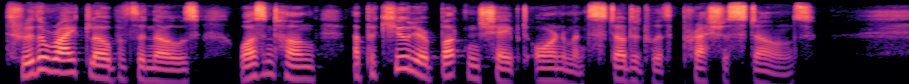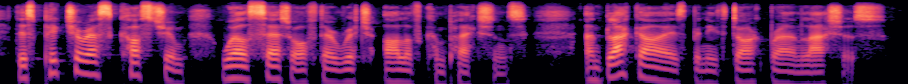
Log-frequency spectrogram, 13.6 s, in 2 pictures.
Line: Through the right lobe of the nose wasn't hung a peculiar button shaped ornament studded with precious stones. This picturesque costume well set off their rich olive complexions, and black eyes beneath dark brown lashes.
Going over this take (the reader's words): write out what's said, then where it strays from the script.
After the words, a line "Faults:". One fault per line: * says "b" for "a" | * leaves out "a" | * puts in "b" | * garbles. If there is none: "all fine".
Through the right lobe of the nose wasn't hung a peculiar button shaped ornament studded with precious stones. This picturesque costume well set off their rich olive complexions, and black eyes beneath dark brown lashes.
Faults:
all fine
